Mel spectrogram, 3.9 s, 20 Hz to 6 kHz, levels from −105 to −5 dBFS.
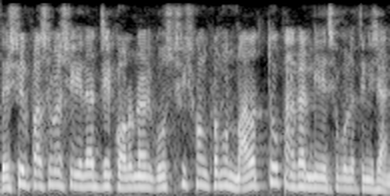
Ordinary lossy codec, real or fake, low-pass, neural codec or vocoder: none; fake; 5.4 kHz; codec, 16 kHz, 4 kbps, FreqCodec, larger model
